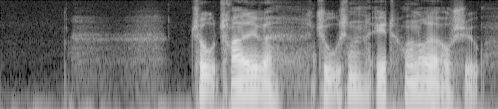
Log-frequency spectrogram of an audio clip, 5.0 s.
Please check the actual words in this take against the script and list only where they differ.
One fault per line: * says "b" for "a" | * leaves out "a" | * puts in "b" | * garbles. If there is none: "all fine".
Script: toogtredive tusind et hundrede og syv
all fine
